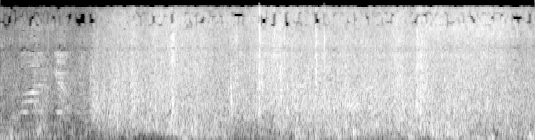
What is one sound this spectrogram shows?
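A swimmer churns the water hard right nearby, splashing loudly.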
